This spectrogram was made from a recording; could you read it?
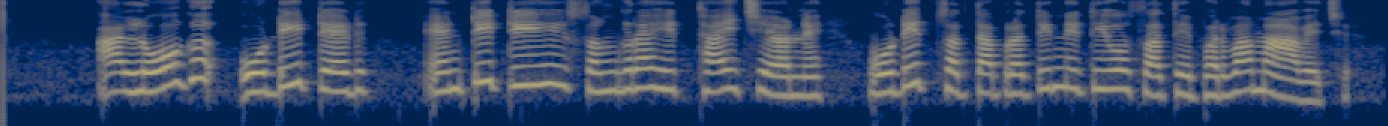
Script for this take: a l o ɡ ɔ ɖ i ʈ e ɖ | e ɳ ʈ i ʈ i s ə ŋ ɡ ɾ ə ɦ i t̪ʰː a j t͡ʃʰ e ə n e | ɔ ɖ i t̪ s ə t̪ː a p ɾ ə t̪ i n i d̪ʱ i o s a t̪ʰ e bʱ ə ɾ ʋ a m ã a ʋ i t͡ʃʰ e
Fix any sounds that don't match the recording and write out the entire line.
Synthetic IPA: a l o ɡ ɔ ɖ i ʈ e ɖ | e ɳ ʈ i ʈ i s ə ŋ ɡ ɾ ə ɦ i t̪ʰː a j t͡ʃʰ e ə n e | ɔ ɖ i t̪ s ə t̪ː a p ɾ ə t̪ i n i d̪ʱ i o s a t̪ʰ e bʱ ə ɾ ʋ a m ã a ʋ e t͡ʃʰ e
